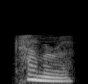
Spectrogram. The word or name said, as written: camera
